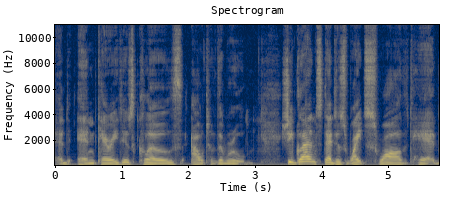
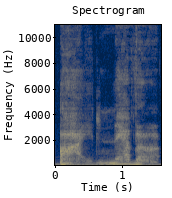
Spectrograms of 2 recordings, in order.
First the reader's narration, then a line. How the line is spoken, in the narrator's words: she whispered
